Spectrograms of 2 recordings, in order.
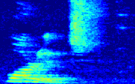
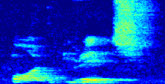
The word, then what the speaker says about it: porridge: like twice we say uh porridge it's not for rich okay it's porridge if i can i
